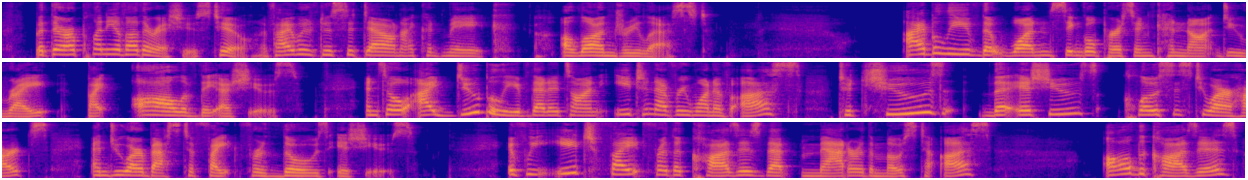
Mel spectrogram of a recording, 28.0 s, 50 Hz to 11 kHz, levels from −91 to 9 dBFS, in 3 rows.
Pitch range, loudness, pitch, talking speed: 190-265 Hz, -19 LUFS, 225 Hz, 175 wpm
